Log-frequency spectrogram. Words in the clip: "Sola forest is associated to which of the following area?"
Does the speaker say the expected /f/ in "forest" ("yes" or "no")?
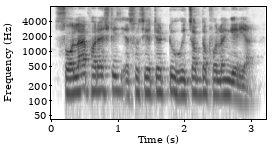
no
